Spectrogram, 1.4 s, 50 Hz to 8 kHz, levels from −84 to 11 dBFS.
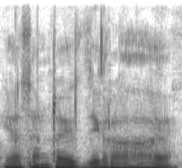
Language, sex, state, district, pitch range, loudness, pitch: Hindi, male, Karnataka, Bangalore, 105-115 Hz, -13 LUFS, 110 Hz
